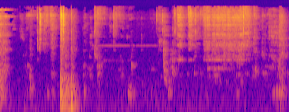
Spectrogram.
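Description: Small metal parts clicking and knocking as a pump head and bracket are fitted to a DC gear motor by hand, with one louder knock about a second in, then a softer hiss for a couple of seconds.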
